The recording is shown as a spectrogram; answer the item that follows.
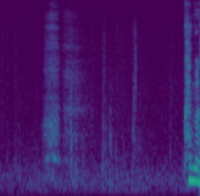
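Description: A man's short, breathy startled gasp about half a second in.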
